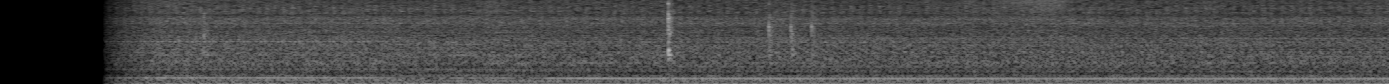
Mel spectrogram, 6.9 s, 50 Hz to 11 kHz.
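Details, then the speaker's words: 1988 Atlas 1404 M excavator diesel after fuel system bleeding, now firing on all 4 cylinders: steady diesel clatter at even idle, constant drone, no knocks or misses; owner unsure whether hydraulic oil level is too high. "Well, she doesn't sound bad, but I've noticed that my oil level on the hydraulics could be on the upper side, but could be actually nothing at all."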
